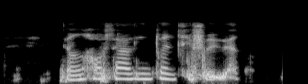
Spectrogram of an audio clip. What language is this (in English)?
Chinese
